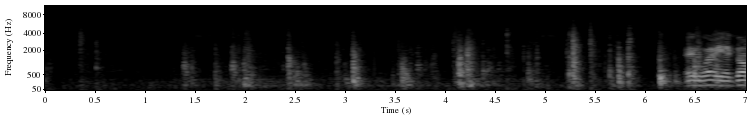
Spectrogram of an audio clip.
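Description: Footsteps clatter down wooden stairs.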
